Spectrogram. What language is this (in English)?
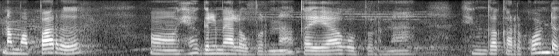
Kannada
